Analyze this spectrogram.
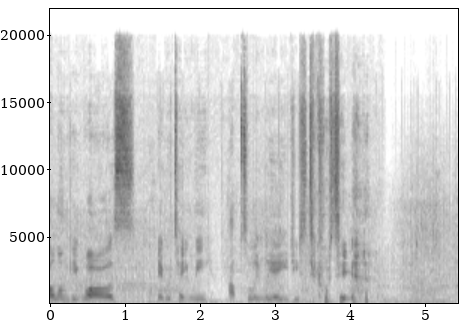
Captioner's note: laughs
